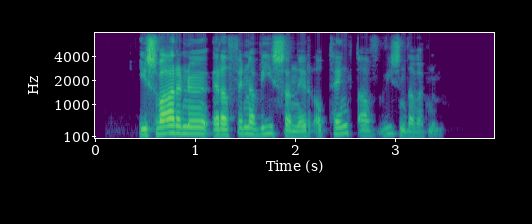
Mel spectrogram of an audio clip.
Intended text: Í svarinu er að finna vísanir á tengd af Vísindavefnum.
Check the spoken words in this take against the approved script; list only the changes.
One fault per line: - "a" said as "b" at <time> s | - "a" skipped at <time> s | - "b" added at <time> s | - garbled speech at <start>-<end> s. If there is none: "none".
none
